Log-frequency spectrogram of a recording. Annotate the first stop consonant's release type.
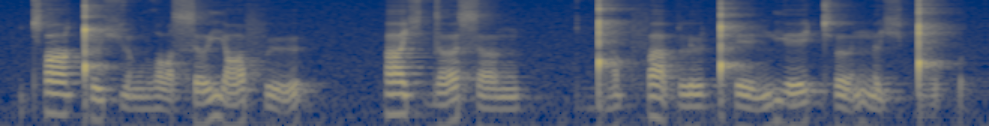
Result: aspirated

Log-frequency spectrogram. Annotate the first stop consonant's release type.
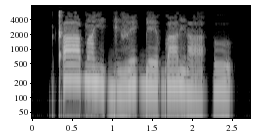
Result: ejective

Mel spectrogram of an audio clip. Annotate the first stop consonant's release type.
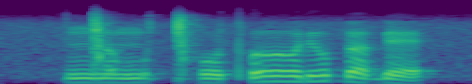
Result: click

